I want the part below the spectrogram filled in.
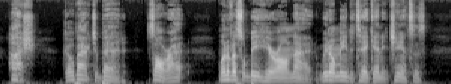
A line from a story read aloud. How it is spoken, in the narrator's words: he whispered to me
